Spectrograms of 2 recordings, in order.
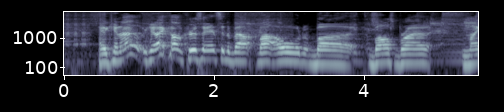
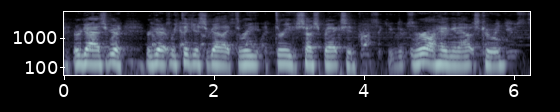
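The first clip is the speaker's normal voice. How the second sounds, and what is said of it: Gary Busey impression. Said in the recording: “my Gary Busey impression”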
